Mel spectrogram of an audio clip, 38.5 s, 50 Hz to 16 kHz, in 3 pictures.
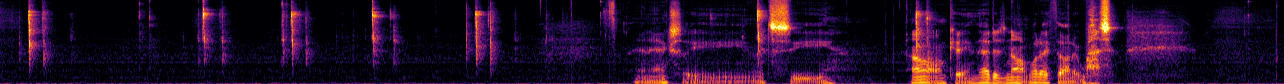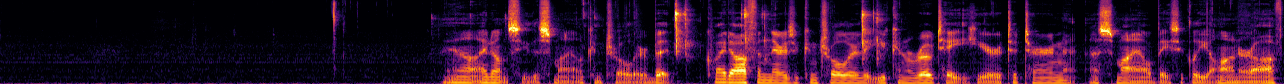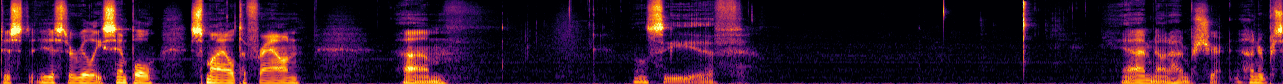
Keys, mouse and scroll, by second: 1.4 click, 2.1 r, 3.8 g, 6.0 middle click, 6.1-7.1 drag, 7.7 g, 10.0-10.9 scroll up 2, 10.9-11.7 scroll down 1, 12.5 middle click, 14.5-17.2 middle drag, 17.6 middle click, 18.7 click, 19.6 KP_1, 20.4 r, 22.2-22.5 scroll down 2, 23.3 scroll down 2, 24.1 scroll up 2, 31.6-32.3 scroll down 1, 32.3 click, 32.8-35.4 scroll down 3, 35.5-36.2 scroll up 3, 36.2-37.1 scroll up 4.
